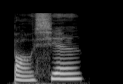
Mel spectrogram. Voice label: "保鲜", Chinese

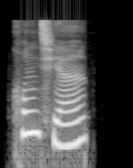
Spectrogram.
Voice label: "空前", Chinese

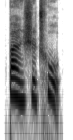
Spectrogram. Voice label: "办事处", Chinese

